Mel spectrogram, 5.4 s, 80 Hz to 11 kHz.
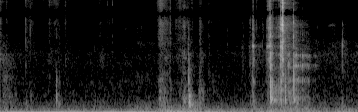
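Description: CV boot clamp pliers on a BMW S54 throttle body boot's OE band clamp: scattered light metal clicks, then a quick cluster of sharp clicks about four seconds in as the clamp is worked shut.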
